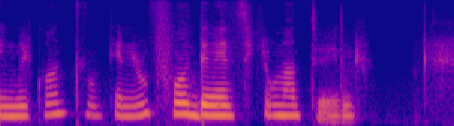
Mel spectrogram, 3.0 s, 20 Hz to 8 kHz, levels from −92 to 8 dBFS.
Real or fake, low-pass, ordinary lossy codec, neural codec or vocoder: fake; none; none; codec, 16 kHz, 0.5 kbps, X-Codec, HuBERT features, trained on general audio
